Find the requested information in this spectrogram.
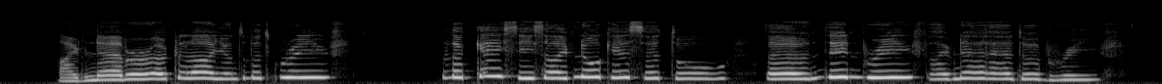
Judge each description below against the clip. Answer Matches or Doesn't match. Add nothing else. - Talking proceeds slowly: Matches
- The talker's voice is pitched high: Matches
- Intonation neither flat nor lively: Matches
